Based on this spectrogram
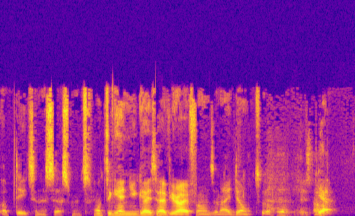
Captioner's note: laughter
